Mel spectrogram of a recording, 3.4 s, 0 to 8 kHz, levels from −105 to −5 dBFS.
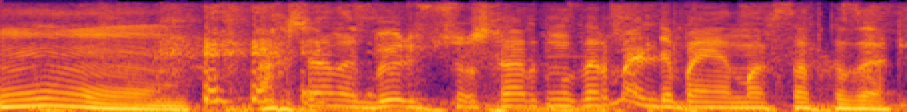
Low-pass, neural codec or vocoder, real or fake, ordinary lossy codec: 7.2 kHz; none; real; Opus, 32 kbps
